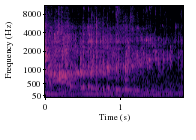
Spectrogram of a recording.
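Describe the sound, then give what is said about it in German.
Filtered water pours steadily for a couple of seconds, a continuous splashing trickle, fairly quiet, with no one talking. “Das ist ähm, ein bisschen gefiltertes Wasser, dass man auch hydrated bleibt.”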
